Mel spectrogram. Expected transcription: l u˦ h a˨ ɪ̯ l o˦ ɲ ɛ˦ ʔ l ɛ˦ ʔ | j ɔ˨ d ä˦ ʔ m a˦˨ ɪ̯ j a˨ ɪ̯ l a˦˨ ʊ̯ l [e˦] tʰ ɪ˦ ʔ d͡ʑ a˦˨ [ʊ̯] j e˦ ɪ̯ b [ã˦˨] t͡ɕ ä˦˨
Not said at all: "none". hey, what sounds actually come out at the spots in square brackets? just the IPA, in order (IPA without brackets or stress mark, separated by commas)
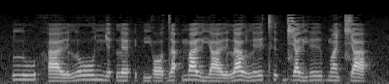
e˦, ɪ̯, ã˦˨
